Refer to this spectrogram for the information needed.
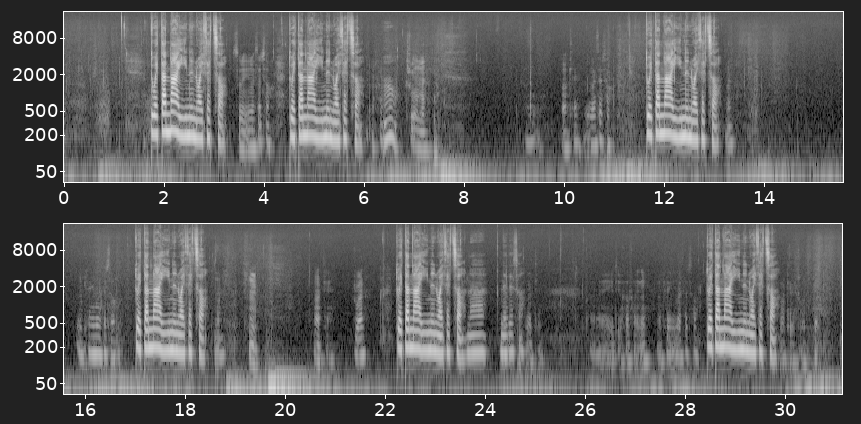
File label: "nain", Welsh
